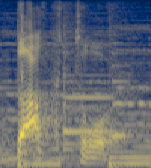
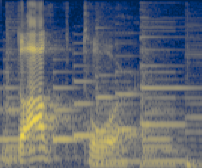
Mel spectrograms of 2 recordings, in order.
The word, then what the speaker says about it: doctor: como doctor Exacto pero se dice en inglés doctor con acento en la primera obra doctor Ay qué bien ni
